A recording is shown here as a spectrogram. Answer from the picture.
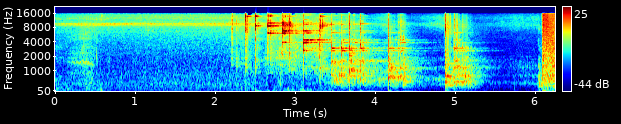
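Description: A chain of dominoes, each one and a half times larger than the last, toppling in sequence. About two seconds in, small ringing clinks start from the tiny pieces. Heavier knocks follow, each louder and lower than the one before, and the impact of the largest domino, over a metre tall, starts right at the end.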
